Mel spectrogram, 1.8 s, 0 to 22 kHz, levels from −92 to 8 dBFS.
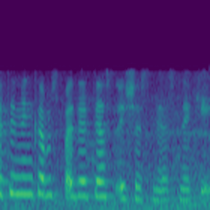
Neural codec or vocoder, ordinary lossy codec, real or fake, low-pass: autoencoder, 48 kHz, 128 numbers a frame, DAC-VAE, trained on Japanese speech; MP3, 48 kbps; fake; 5.4 kHz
